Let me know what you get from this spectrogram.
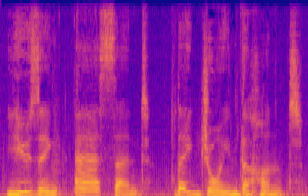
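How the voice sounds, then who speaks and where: British woman doing documentary voice-over, calm and steady, noisy background. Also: medium pitch, takes it slowly. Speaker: documentary narrator. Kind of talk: scripted narration.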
